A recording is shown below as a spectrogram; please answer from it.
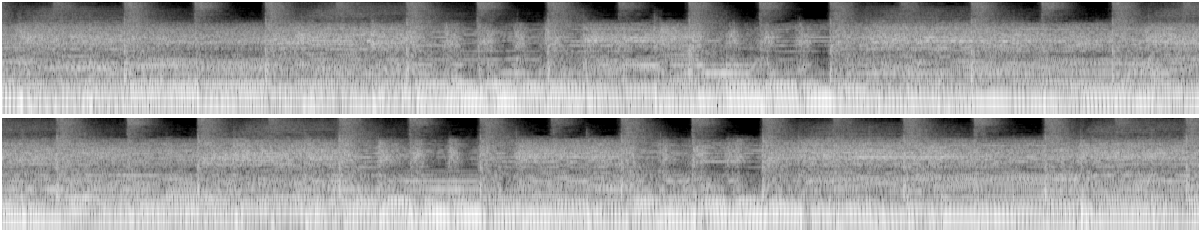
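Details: Loud, driving heavy rock music with distorted guitar and pounding drums fills the whole stretch, and no animal sound stands out.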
